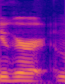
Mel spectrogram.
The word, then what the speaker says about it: Uyghur: It's pronounced Uyghur. We were corrected,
